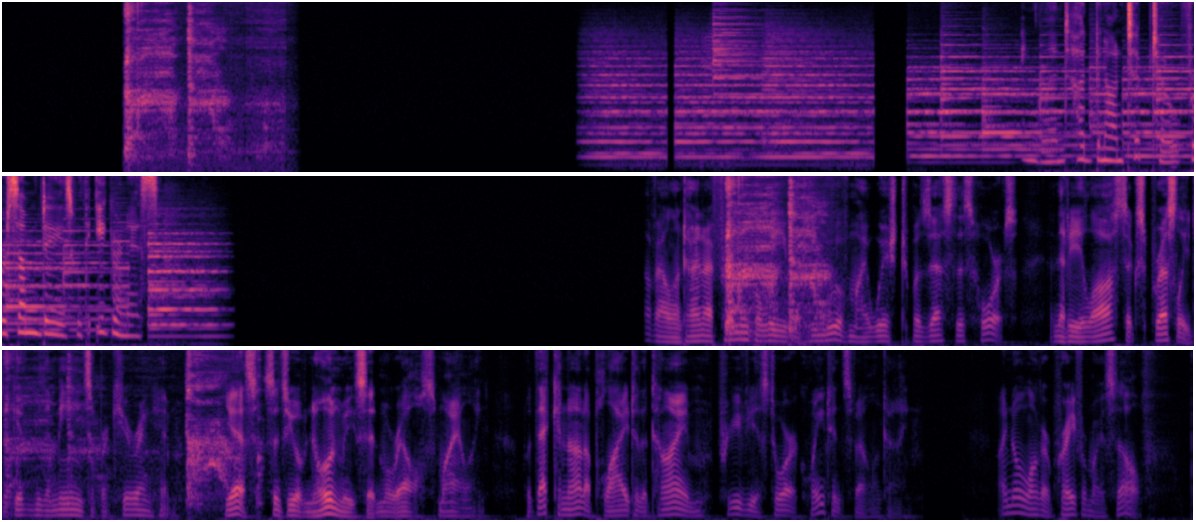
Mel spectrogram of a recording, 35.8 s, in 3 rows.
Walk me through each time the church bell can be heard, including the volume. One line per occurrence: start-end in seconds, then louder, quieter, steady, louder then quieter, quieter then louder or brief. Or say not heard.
5.8-14.2 steady.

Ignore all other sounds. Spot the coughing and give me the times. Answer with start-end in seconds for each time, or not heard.
1.2-3.0, 19.1-20.4, 23.9-26.5.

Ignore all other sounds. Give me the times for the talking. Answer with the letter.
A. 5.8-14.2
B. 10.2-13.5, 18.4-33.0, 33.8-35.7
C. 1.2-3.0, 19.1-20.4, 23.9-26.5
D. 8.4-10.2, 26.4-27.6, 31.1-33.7
B.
